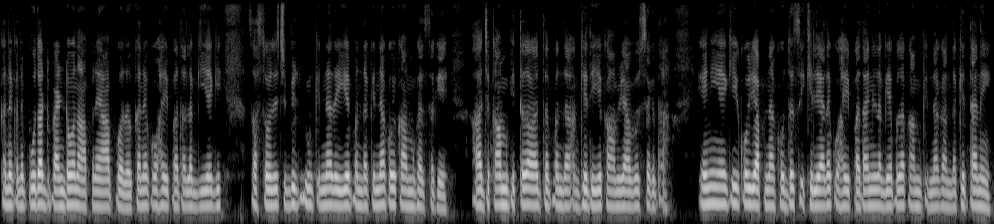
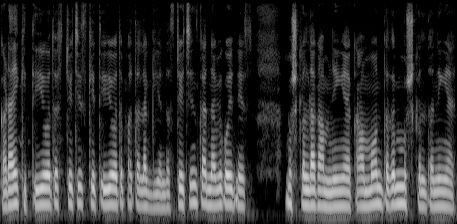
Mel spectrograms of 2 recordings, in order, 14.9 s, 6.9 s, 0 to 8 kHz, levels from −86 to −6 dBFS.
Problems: none marked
